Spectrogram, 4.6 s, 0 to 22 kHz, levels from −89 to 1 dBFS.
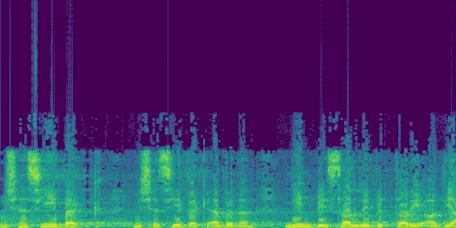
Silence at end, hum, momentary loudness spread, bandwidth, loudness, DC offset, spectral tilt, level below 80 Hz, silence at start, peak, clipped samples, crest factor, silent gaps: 0 s; none; 8 LU; 11 kHz; -9 LUFS; 0.9%; -4.5 dB/octave; -40 dBFS; 0 s; 0 dBFS; under 0.1%; 8 dB; none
